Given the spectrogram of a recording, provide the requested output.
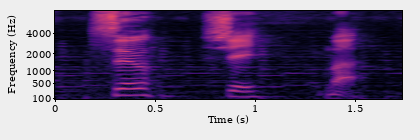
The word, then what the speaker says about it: Tsushima: what your thing is Japanese theoretically doesn't have it accents right so that all the syllables are even voice like it's su Shi ma so I can so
